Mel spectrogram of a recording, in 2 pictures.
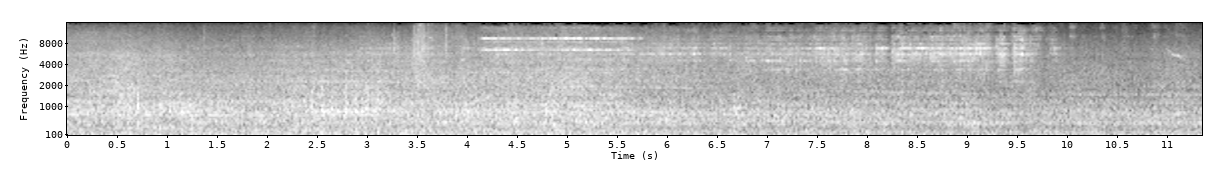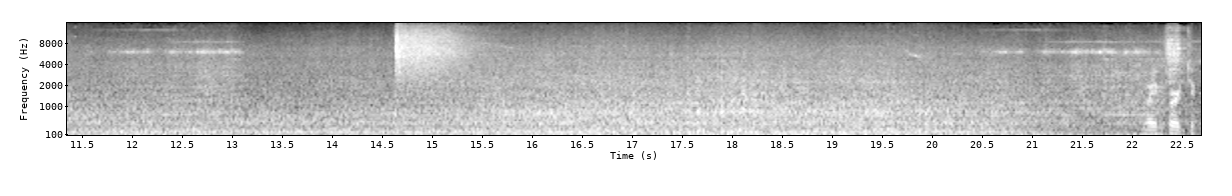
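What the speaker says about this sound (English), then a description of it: "that one's waiting for the other train to come through" A train runs along rails in the game Satisfactory, giving a steady, continuous rumble and rolling clatter throughout while a person talks over it.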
